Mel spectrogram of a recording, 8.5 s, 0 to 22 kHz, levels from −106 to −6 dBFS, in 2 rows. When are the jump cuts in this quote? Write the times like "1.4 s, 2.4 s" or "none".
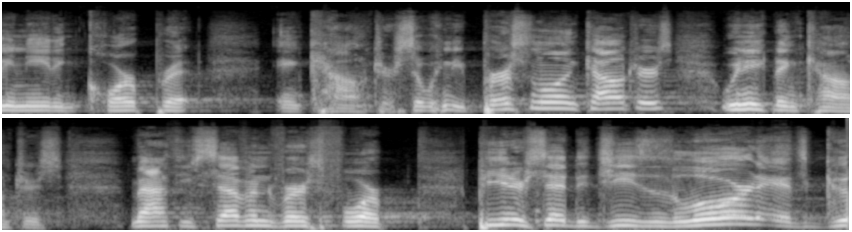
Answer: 3.9 s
